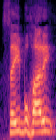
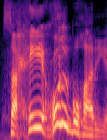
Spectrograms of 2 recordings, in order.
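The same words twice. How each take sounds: First: "صحیح" slurred short as "sai", h dropped; everyday Urdu pronunciation. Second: "صحیح" slow, both throaty h's, linked as "sahiihul"; full Arabic pronunciation. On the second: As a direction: draw out "صحیح" into "البخاری" with breathy Arabic h. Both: Shown as a demonstration. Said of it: "صحیح بخاری تو نہیں ہے".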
